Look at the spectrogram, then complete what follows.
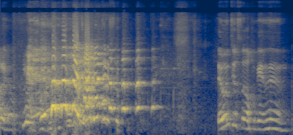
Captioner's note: laughing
